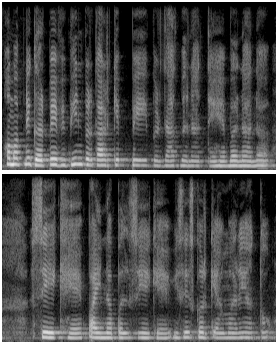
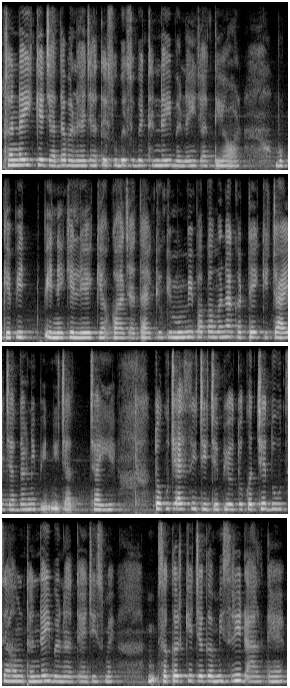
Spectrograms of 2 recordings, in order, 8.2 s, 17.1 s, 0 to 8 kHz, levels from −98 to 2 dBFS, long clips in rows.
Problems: none marked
